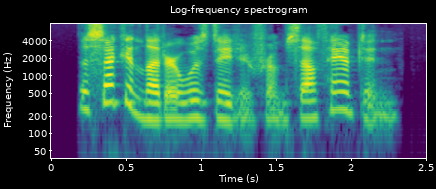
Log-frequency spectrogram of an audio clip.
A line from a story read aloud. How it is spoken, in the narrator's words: continued the old man in the corner calmly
